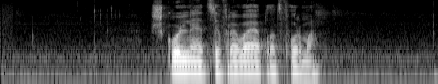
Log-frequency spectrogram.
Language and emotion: Russian, neutral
